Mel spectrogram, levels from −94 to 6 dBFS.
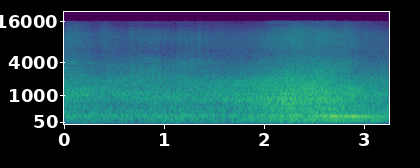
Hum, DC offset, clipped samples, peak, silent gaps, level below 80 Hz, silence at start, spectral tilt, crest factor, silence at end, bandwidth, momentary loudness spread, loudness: none; under 0.1%; under 0.1%; -8 dBFS; none; -48 dBFS; 0 s; -4.5 dB/octave; 18 dB; 0 s; 16.5 kHz; 10 LU; -24 LUFS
